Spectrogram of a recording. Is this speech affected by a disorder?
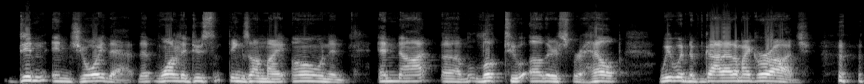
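No.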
